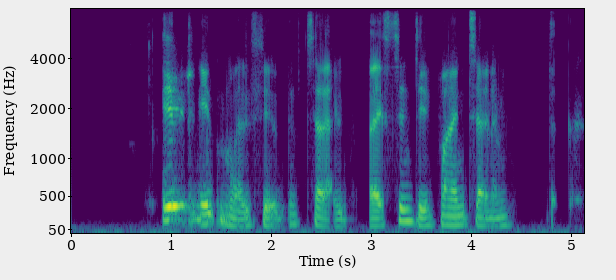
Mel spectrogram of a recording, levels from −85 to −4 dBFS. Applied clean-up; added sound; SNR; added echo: neural diffusion model UNIVERSE++.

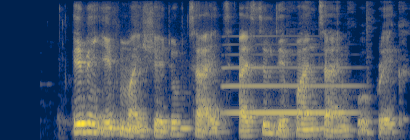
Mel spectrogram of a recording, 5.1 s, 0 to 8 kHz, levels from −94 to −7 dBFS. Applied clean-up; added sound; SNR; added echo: none; Wind instrument, woodwind instrument; 9 dB; none.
